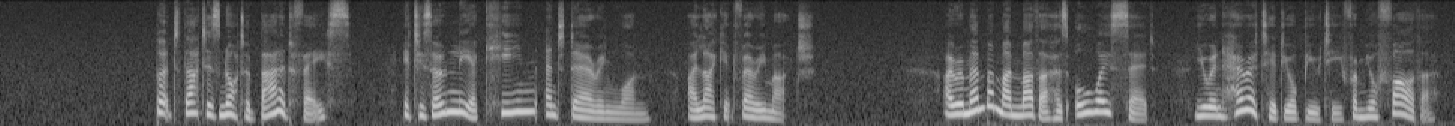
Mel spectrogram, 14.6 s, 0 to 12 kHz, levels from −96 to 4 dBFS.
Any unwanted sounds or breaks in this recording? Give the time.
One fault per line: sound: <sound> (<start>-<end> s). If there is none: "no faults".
no faults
